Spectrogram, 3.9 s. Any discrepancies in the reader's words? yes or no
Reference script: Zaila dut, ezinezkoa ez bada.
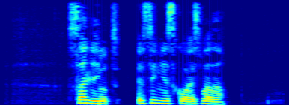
no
